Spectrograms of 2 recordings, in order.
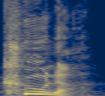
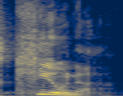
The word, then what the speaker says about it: Kuna: which by the way is not Boise it's pronounced boisey and it looks like kuna but it's Cuna anyway these these towns exist everywhere I don't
